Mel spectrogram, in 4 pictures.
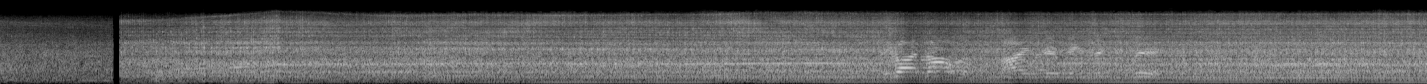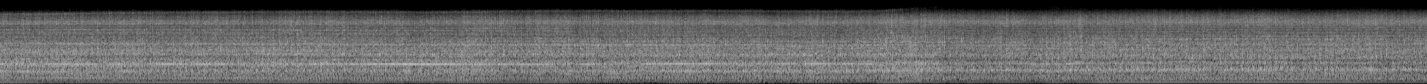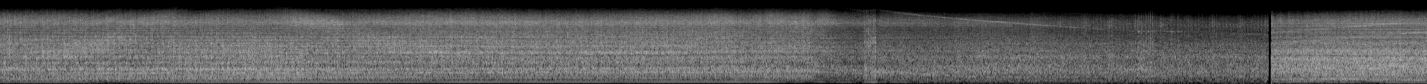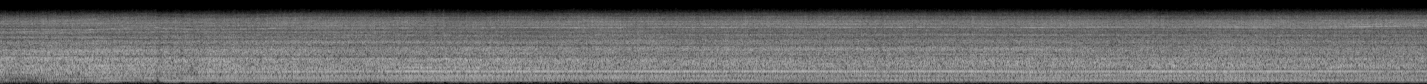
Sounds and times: Vehicle: 0:00.0 - 0:57.0.

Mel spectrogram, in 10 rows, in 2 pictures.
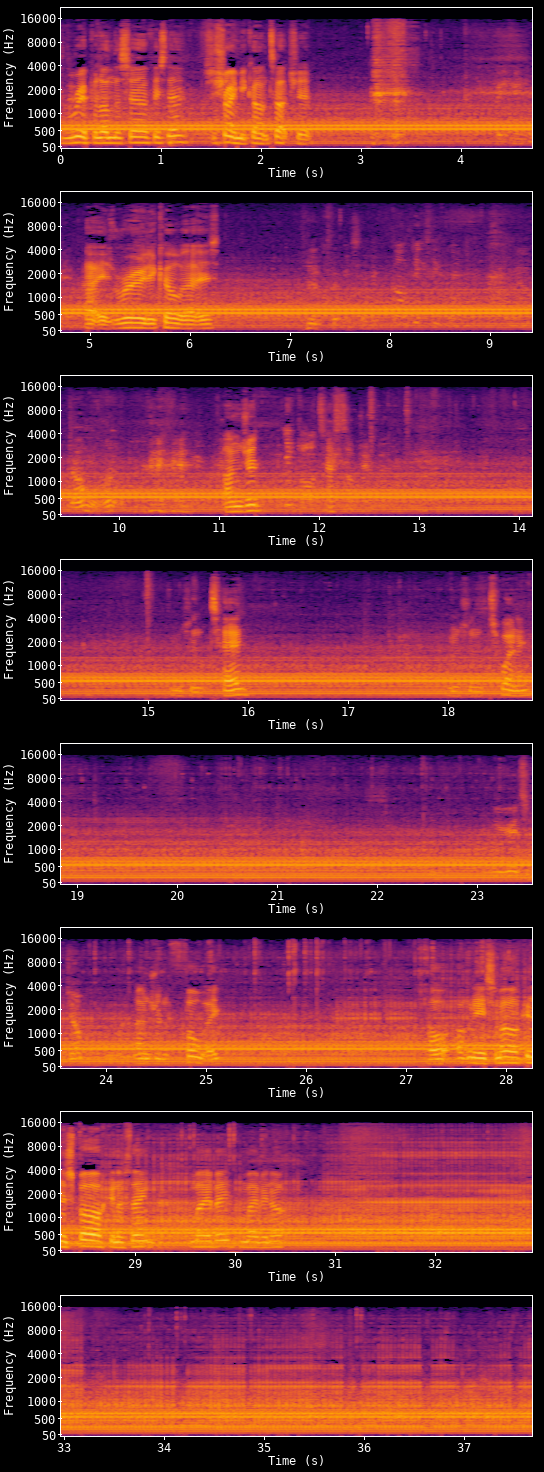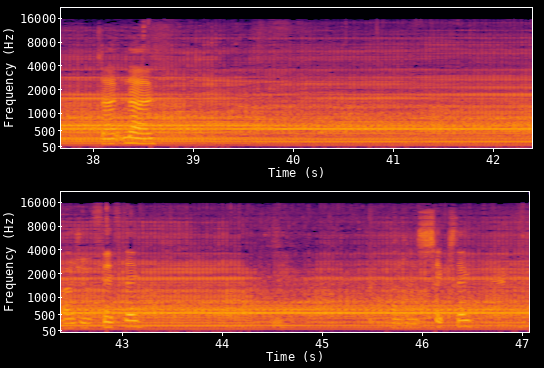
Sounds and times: Water: 0:00.0 - 0:47.0.

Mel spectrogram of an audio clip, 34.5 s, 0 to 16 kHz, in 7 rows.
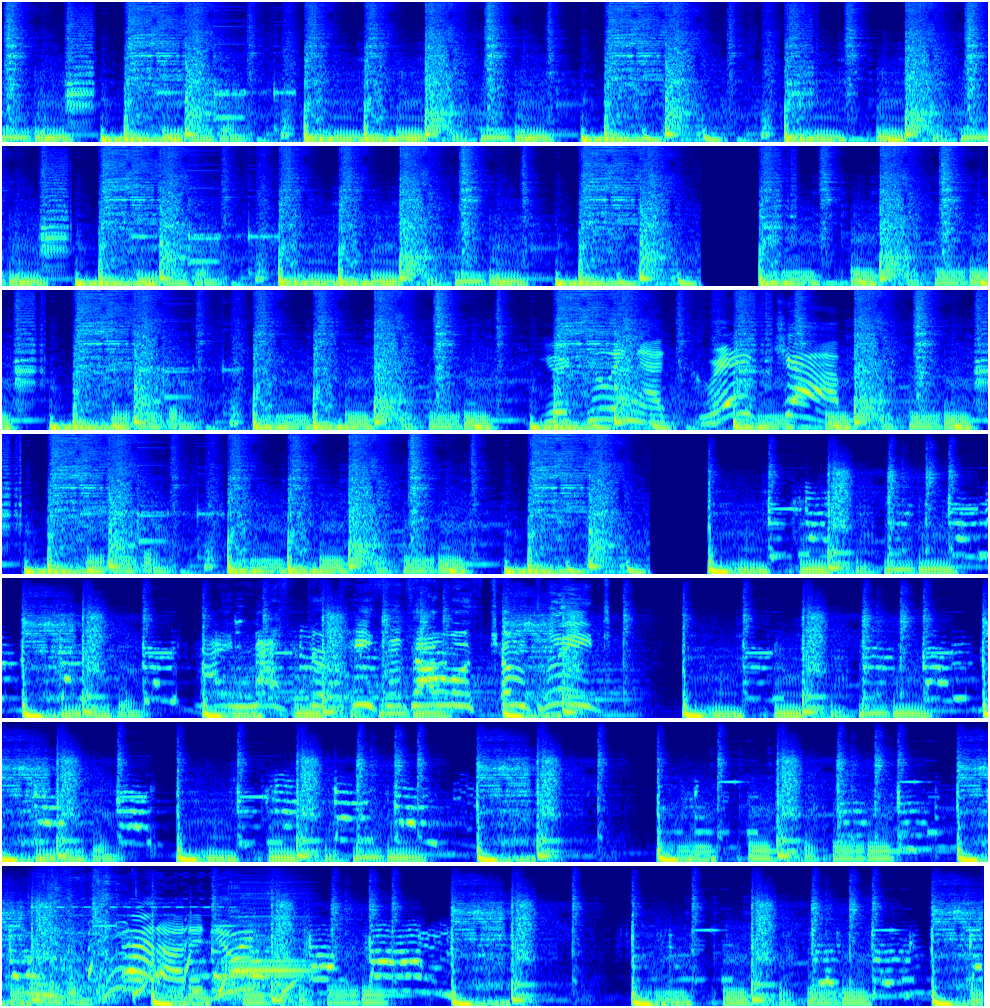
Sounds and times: Music: 0:00.0 - 0:34.4
Speech: 0:12.6 - 0:14.2, 0:20.7 - 0:22.8, 0:30.0 - 0:31.3.

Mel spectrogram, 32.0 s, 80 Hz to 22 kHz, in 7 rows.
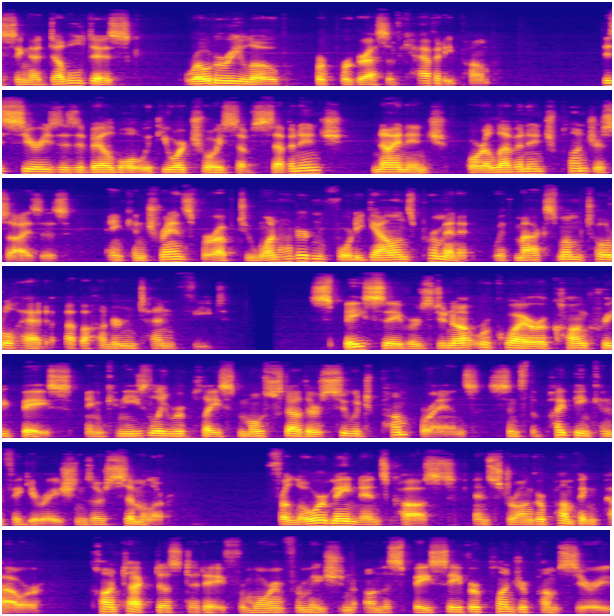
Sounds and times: Speech: 0:00.0 - 0:03.7, 0:04.6 - 0:15.4, 0:16.1 - 0:24.2, 0:24.9 - 0:32.0.

